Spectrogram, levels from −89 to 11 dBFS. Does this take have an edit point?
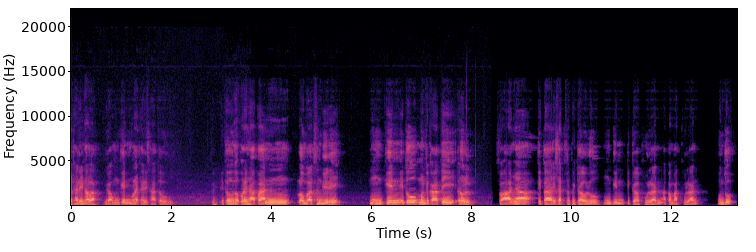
no; 0 cuts

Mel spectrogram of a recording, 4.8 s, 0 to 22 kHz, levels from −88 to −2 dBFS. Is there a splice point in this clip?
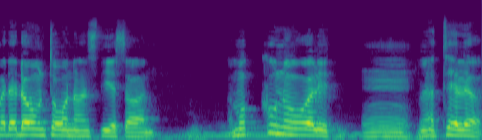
no; 0 cuts

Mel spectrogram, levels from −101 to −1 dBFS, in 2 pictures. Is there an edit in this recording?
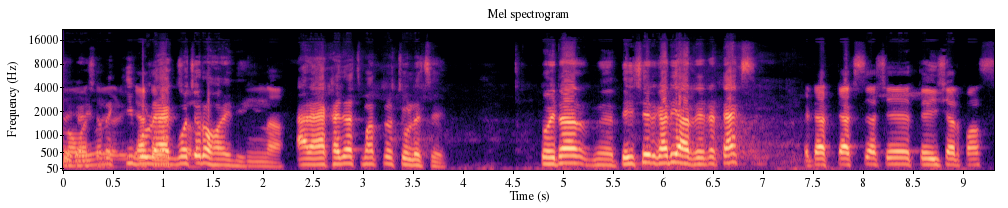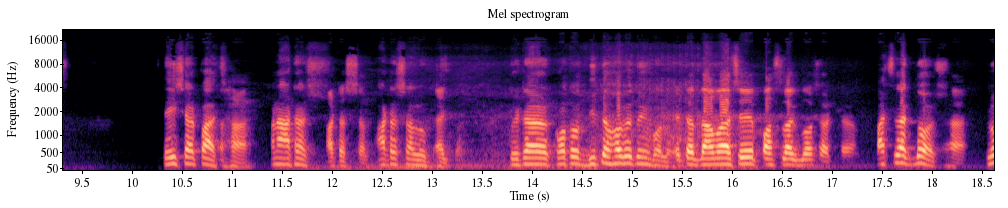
no; 0 cuts

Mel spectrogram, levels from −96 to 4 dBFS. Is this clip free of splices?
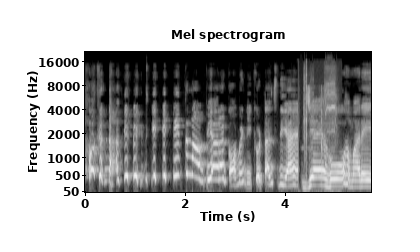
no; 1 cut; at 4.4 s

